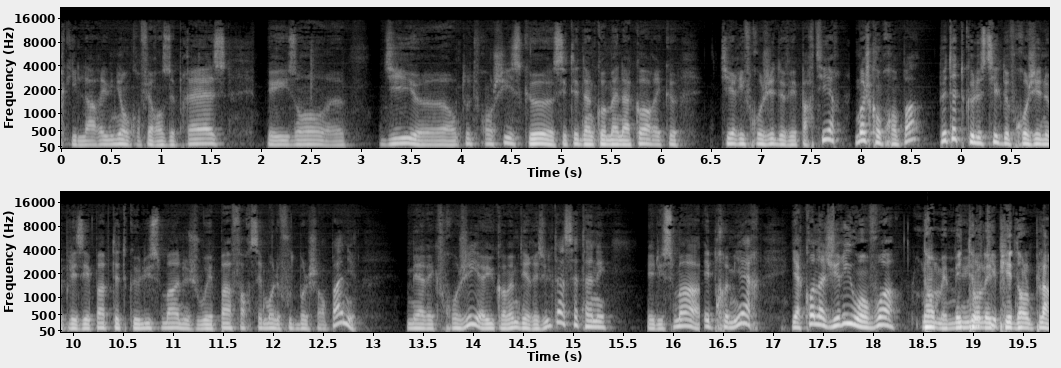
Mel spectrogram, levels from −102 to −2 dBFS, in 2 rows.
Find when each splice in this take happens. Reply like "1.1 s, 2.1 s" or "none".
7.9 s, 16.3 s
